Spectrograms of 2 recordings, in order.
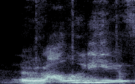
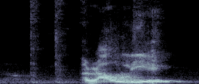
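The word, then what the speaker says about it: rouleaux: They remain like stacks and this stack-like structure is called as rowier formation. Rowier UX is silent rowier formation.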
